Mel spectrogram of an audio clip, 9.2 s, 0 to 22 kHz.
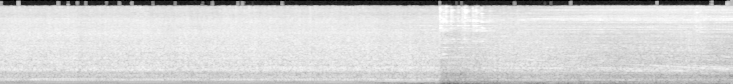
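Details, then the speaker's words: Sears 1/3 horsepower bench grinder with a ball-bearing split-phase motor, running: a steady motor hum and even whir, spinning up and running smoothly with no grinding. Normal bench grinder running. "well her Sears and Roll But third horsepower bench grinder totally includ ball bearing split phase motor works that's right"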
